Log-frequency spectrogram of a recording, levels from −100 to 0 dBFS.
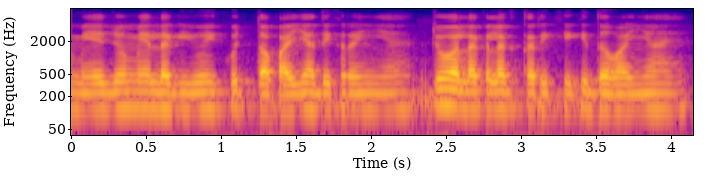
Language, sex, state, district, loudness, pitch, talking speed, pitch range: Hindi, male, Uttar Pradesh, Shamli, -21 LUFS, 115 Hz, 230 wpm, 115-120 Hz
